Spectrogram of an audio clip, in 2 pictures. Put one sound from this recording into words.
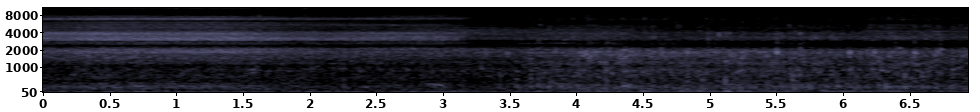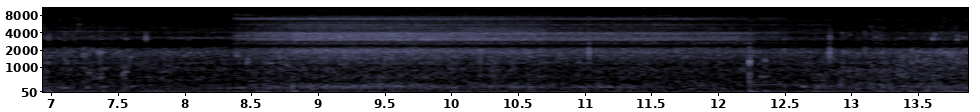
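A diver breathes in through a regulator with a steady hiss, underwater.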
